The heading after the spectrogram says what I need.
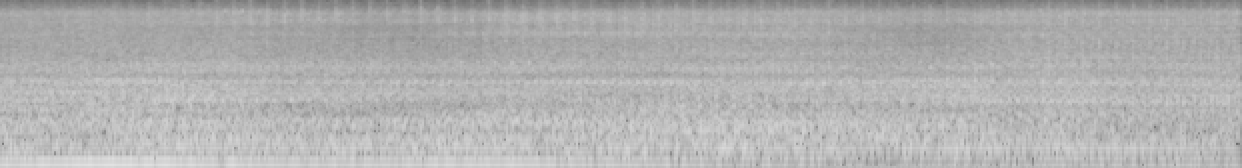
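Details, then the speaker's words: Rebuilt tractor diesel just after its first start following the rebuild, with a run-down battery: a loud, steady idle with an even chug and no stray knocks or misses; it idles normally. "Good light here for you. This sounds pretty good."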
